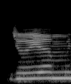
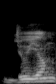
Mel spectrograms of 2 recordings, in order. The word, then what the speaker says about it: जूयं: दुहियंपि मोक्ष हेउं जाने पावणदिजं मुनि नियमा तमहापयत् चित्ता जूयं झाणं समभ्यसः। बहुत अच्छा। चौथे चरण में जुयम को थोड़ा सा बड़े उकार की मात्रा का उच्चारण करना है, दीर्घ उ जूयं है।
